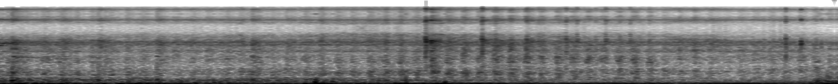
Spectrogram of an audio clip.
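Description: Heritage railway train rolling past and moving away, its carriages rumbling along the track with faint clicks from the rails.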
